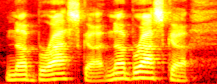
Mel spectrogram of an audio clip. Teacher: three syllables stress is also on that second syllable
